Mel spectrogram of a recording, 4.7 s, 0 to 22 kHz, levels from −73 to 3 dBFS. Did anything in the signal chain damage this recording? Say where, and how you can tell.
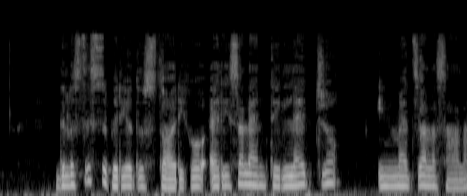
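Yes, at the codec and the network. The speech is rough and grainy throughout, with noise between the harmonics and a synthetic top band. The likely cause is low-delay AAC compression, AAC-ELD. Its short frames resolve pitch poorly. The grain fits a bitrate near 32 kbps.

AAC frame loss with concealment occurs twice. From 0.99 to 1.05 s, a 40 ms smeared, noisy patch fits two lost frames. From 3.09 to 3.13 s, a 20 ms smear fits one. Each time, the decoder filled the gap from the last good spectrum.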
